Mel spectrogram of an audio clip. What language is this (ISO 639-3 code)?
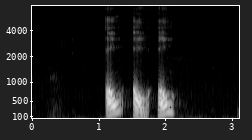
dan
